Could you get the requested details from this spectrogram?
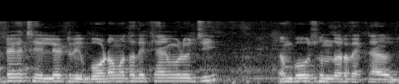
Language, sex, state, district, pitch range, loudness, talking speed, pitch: Odia, male, Odisha, Nuapada, 130-150 Hz, -15 LUFS, 180 wpm, 140 Hz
